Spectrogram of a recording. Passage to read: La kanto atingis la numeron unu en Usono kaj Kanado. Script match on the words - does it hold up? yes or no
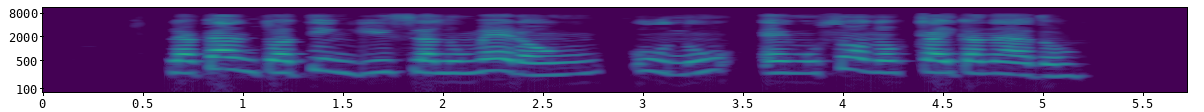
yes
